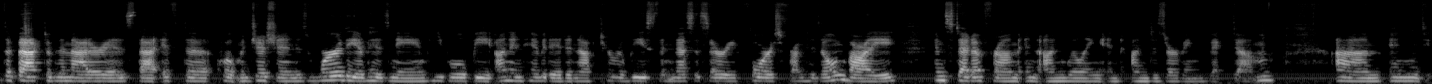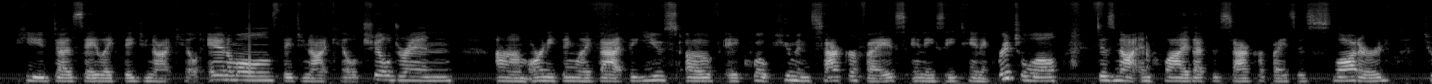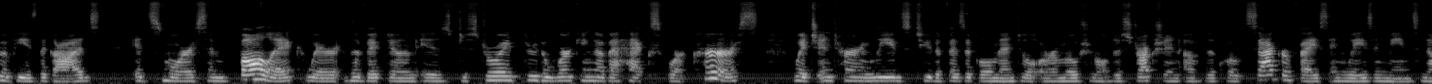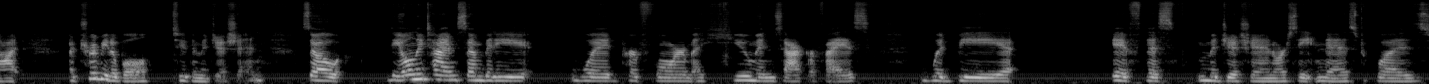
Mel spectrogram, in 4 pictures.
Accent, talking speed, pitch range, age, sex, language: American, 145 wpm, 150-170 Hz, 20-39, female, English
